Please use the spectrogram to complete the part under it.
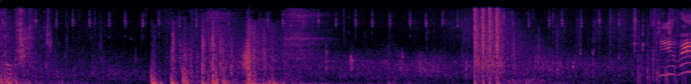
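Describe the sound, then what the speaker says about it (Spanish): Rifle gunfire in a combat video game: rapid automatic bursts and scattered shots crackle over busy battle ambience, with brief voices and in-game radio chatter mixed in. "¡Mi rifle dispara sin problema!"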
